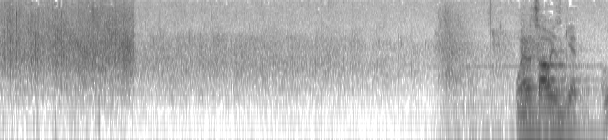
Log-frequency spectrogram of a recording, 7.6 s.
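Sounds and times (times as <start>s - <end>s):
audience applause welcoming a speaker: 0.0s - 5.4s
speech: 6.4s - 7.6s.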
